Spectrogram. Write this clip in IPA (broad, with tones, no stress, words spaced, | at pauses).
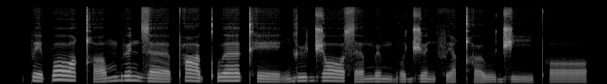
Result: pe˧˩pɔː˥˧ qʰɔ˩˧ mbø˥nzɜː˧˩pʰɑ˥˧ kʷʼɜː˥kʰeː˧˩ŋɡʉ˥ d͡ʒɔː˥˧sɜ˩˧mø˧ mbo˩˧d͡ʒø˧˩nfe˩˧ qʰuː˩˧d͡ʒiː˧˩ pʰɔː˧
